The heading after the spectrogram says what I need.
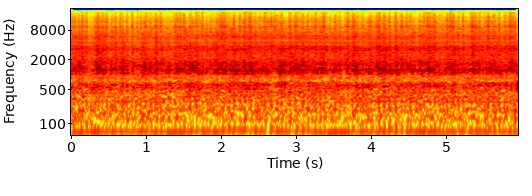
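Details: Ryobi full-crank two-stroke trimmer, started for the first time in spring: buzzing at a steady, even idle with no misses, surging or knocking, runs clean.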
